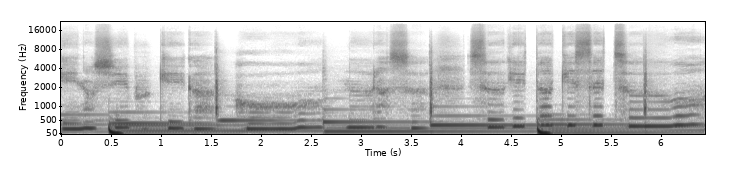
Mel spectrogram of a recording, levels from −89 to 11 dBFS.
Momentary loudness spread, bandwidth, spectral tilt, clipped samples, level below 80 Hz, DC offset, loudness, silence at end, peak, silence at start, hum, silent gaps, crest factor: 9 LU; 16 kHz; -6.5 dB/octave; under 0.1%; -22 dBFS; under 0.1%; -18 LUFS; 0 s; 0 dBFS; 0 s; none; none; 16 dB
